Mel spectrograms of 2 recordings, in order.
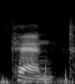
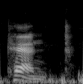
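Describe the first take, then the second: Both takes have the same delivery.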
